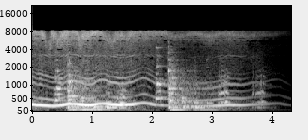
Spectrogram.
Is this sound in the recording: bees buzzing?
yes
